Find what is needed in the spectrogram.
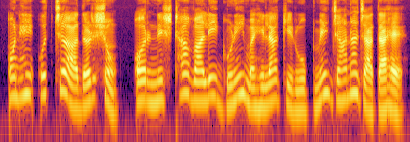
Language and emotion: Hindi, neutral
